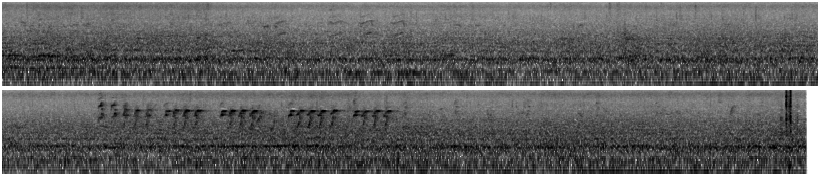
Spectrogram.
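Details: Bees under roofing keep up a steady buzzing drone; midway a short burst of higher chirping or squeaking sounds over the hum, and a sharp knock comes at the very end.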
